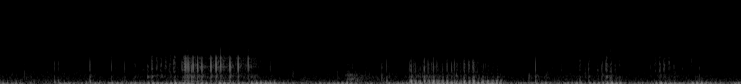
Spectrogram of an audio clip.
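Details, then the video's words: Yumak, a male pet kitten, purring while being massaged and groomed, recorded ear to ear; a steady low rumble runs throughout, overlaid by bursts of crackly rubbing and fur-brushing noise. "Kitten Massage - Perfect Sleep Helper Ear to Ear Purring"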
